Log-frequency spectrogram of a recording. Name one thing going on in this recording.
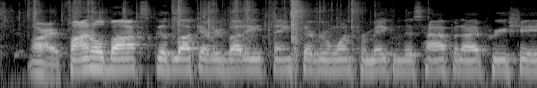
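A foil card pack crinkles as it is torn open.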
